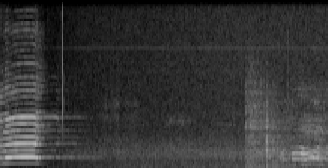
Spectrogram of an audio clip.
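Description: A voice chanting "Allahu Akbar" ends on a long held note in the first half-second. A quiet lull with a faint hiss follows, broken by one sharp click about a second in and a short rushing noise near the end.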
